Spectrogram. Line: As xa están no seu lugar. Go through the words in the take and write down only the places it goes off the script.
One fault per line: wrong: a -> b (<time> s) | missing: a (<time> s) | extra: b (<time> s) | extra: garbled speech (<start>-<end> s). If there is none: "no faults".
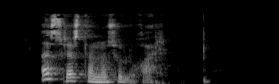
no faults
